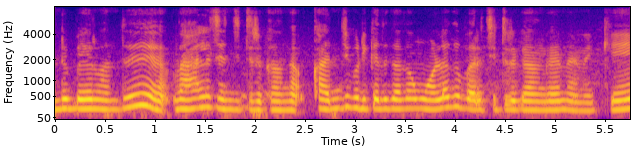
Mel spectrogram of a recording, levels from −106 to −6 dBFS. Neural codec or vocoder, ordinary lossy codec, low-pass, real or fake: none; none; none; real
